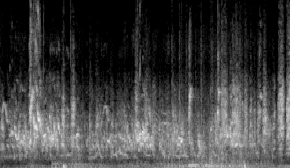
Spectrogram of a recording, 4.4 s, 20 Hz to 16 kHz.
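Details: A parrot eating food, February 25, 2024: busy, continuous high-pitched chirping and twittering, with a few soft low knocks underneath.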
